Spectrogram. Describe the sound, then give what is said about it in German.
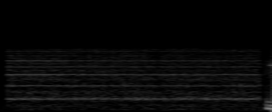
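A voice makes a steady, nasal buzzing bass drone like a small electric razor, sounding thin over a telephone line, holding for about two seconds before a brief louder burst. “Der kleine Elektrorasierer-Bass.”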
